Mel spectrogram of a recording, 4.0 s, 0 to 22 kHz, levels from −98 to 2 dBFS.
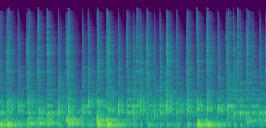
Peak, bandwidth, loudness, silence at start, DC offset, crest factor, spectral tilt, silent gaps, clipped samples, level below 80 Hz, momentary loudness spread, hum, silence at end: -6 dBFS; 17.5 kHz; -24 LUFS; 0 s; under 0.1%; 18 dB; -6 dB/octave; none; under 0.1%; -30 dBFS; 5 LU; none; 0 s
